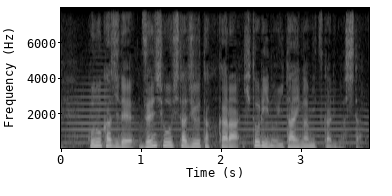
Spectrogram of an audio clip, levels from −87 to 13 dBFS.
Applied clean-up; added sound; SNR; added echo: none; Trumpet; 19 dB; none.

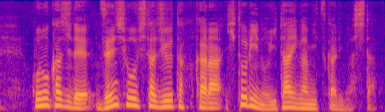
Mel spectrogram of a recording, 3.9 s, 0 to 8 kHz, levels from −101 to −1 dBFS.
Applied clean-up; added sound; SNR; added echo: neural mask model Resemble Enhance denoiser.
